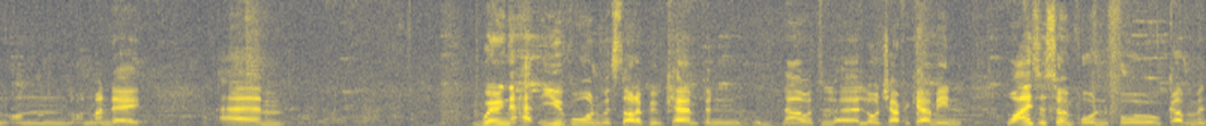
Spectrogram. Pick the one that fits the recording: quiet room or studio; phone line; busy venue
busy venue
